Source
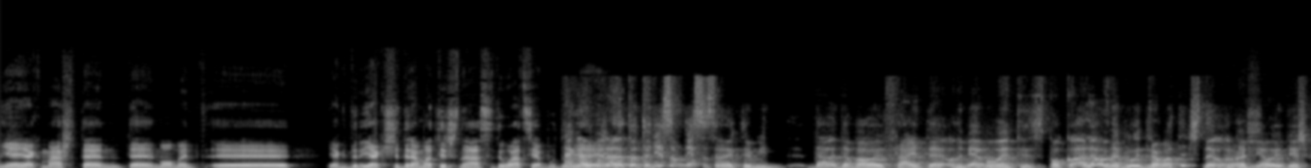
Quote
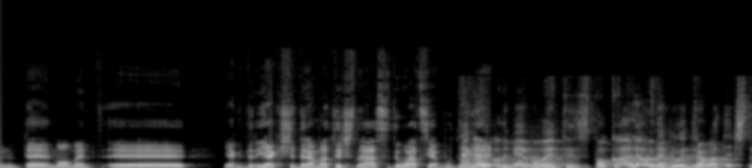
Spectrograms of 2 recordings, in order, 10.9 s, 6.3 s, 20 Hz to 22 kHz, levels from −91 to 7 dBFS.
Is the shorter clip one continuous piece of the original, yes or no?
no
